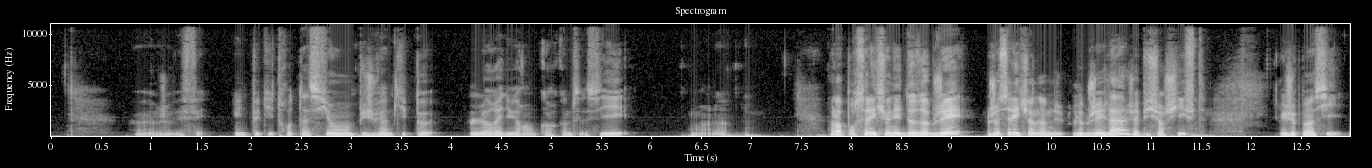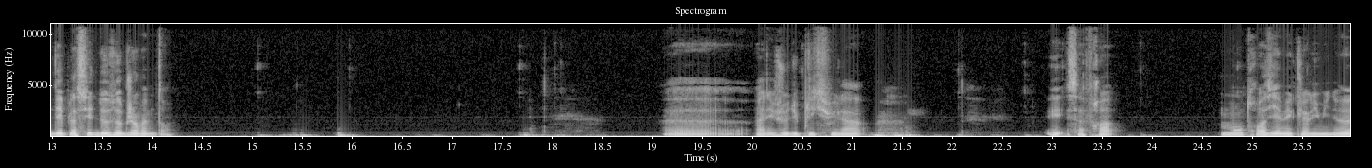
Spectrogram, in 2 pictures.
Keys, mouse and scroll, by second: 1.0-2.8 drag, 3.0 click, 3.7 click, 4.9-6.5 drag, 6.8 shift+click, 7.7 click, 9.0 click, 11.2 shift+click, 12.8-15.3 drag, 16.0 ctrl+click, 18.0 ctrl+click, 20.5 click, 21.4 ctrl+d, 22.0 click, 23.0 click, 23.9-25.1 drag, 25.6 click.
